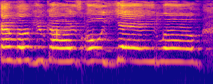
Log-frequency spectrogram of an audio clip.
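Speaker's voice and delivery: high, loud gushing squeal of love; a giddy high yell of love; drunk gushing. Retold or imitated. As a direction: overflow with tipsy affection, half shouting. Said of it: "she's really being freaky".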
